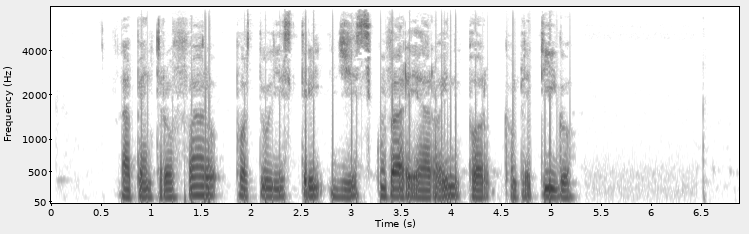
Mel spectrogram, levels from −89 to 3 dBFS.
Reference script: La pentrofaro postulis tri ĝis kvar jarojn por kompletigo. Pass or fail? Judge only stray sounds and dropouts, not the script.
pass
